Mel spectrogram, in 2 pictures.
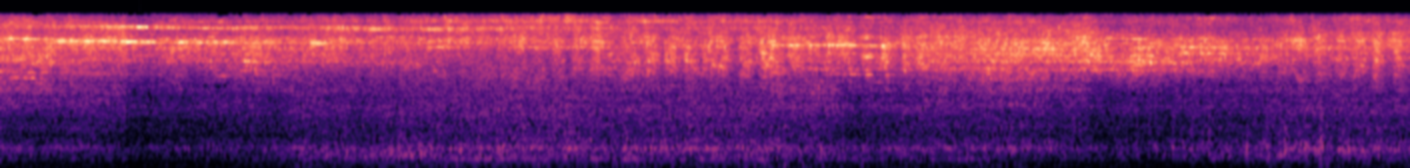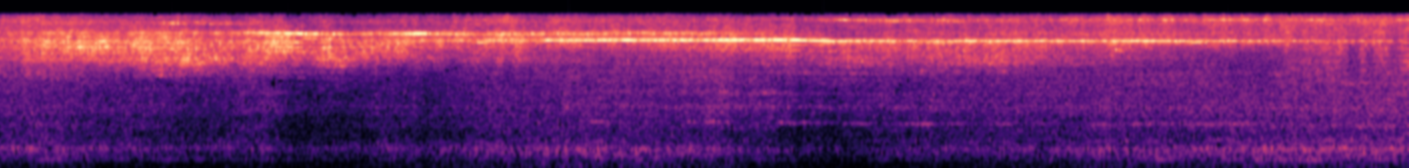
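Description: Freight train of covered hopper cars rolling past, a steady loud noise of wheels on rail with thin, high-pitched squealing from the wheels.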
